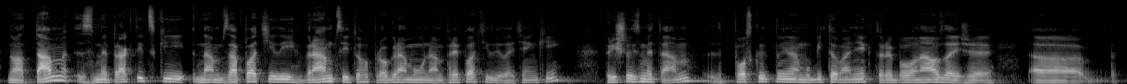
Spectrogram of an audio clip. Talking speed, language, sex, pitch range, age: 135 wpm, Slovak, male, 95-115 Hz, 20-39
